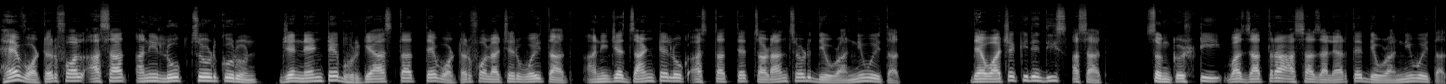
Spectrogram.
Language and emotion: Goan Konkani, neutral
